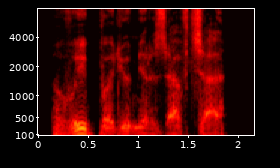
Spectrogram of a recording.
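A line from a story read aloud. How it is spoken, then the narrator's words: Growl. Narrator (Russian): зарычал Нагайцев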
